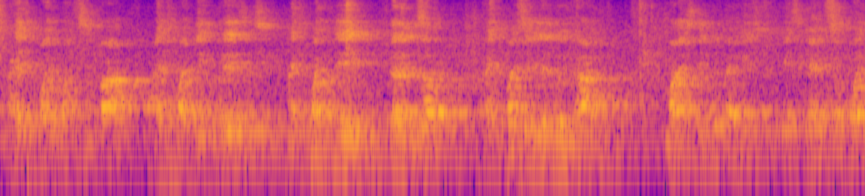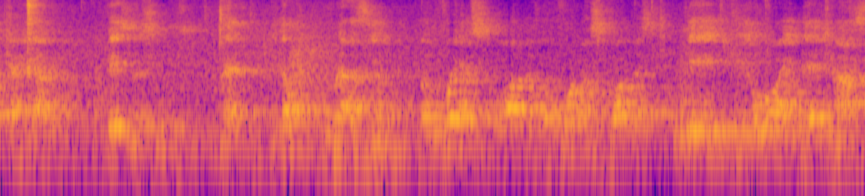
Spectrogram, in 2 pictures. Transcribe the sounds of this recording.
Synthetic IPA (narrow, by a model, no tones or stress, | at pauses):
aʒẽt͡ʃɪ̥pɔd͡ʒɪpaɾt͡ʃi̥sipaɾaʒẽnt͡ʃɪ̥pɔd͡ʒt̪eɾẽmpɾezɐs | aʒẽt͡ʃɪ̥pɔd͡ʒɪt̪et̪elevizɐ̃w̃aʒẽnt͡ʃɪ̥pɔd͡ʒɪseiɾɐd̪od͡ʒiɦat̪ | mɐst̪ẽj̃t̪ũt̪ɐɦẽt͡ʃikfikẽsɐ̃kɪaʒẽt͡ʃɪsɐ̃w̃pɔd͡ʒɪĩkaɦiɡaɾ | umezud̪ɐskozɐs | nɛẽnt̪ɐ̃w̃ubɾaziwnɐ̃w̃foj̃ɐskɔt̪ɐznɐ̃w̃foɾj̃ɐskɔt̪ɐspoɾkelkɾioɐid̪ɛjɐd͡ʒiɦas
